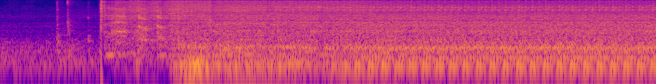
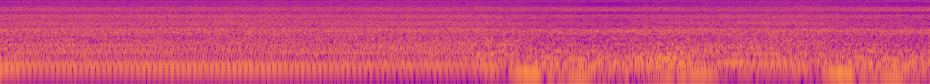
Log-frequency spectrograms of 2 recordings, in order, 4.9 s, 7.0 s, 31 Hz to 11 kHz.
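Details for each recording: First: 1994 Acura Integra 1.8 L DOHC, restarted after adjusting the cold fast idle valve to cure a warm idle surge. Brief crank, catches, then settles into a steady, even idle with no surging; sounds a lot better: normal idle. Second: 1994 Acura Integra, 1.8 L DOHC engine, warm idle: speed hunts up and down every couple of seconds, typical Honda-Acura idle surge; fixed by adjusting the cold fast idle valve.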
